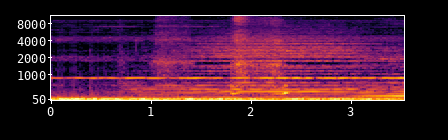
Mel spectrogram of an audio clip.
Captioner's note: Crying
